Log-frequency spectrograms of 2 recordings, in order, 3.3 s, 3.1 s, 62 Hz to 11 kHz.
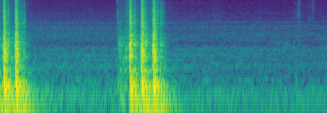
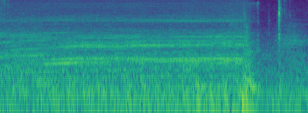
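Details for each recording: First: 2000 Toyota Camry rear door: sharp metallic machine-gun bangs when raising the window as the power window motor skips on the regulator gear teeth, before regulator replacement. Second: 2000 Toyota Camry CE rear door power window after regulator replacement fixed a rapid ratcheting bang when raising. Smooth even motor whir through full travel with a soft stop, no binding or clunks; works properly.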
